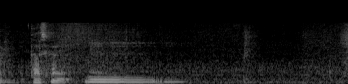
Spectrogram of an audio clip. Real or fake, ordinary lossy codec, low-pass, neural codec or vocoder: fake; AAC, 48 kbps; 7.2 kHz; vocoder, 22.05 kHz, 80 mel bands, Vocos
